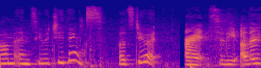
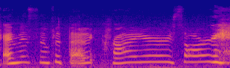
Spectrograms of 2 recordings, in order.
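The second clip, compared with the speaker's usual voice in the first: higher, half-crying apology; retold teary apology; 8 semitones higher than usual. Retelling her speech to the crowd, mock teary. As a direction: imitate herself choking up at the podium. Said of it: "so then I started crying".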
